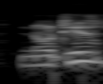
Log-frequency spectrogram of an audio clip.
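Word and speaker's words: notice: দেখো আমরা সচরাচর নোটিস বলি, বাট যেহেতু ট এর উচ্চারণ আমাদের ঠ এর মতো করে বলতে হয়, সো তোমরা একটু পড়ার সময় এই যে ঠ বলা আছে একটু খেয়াল করবা।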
